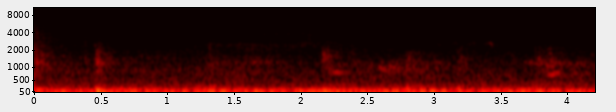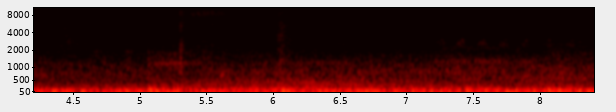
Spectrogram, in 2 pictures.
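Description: Outdoor ambience: faint, scattered bird chirps over a steady low rumble of wind on the microphone.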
